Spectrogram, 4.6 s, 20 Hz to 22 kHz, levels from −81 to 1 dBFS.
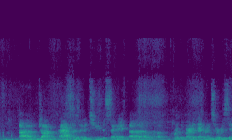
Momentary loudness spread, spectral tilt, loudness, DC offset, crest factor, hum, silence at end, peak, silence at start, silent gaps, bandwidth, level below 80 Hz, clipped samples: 9 LU; -5 dB/octave; -36 LUFS; under 0.1%; 20 dB; none; 0 s; -16 dBFS; 0 s; none; 16 kHz; -58 dBFS; under 0.1%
